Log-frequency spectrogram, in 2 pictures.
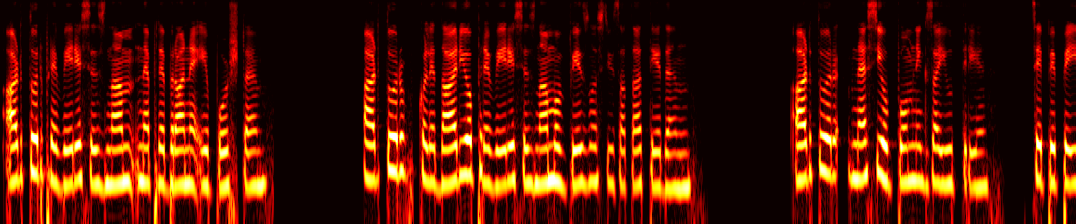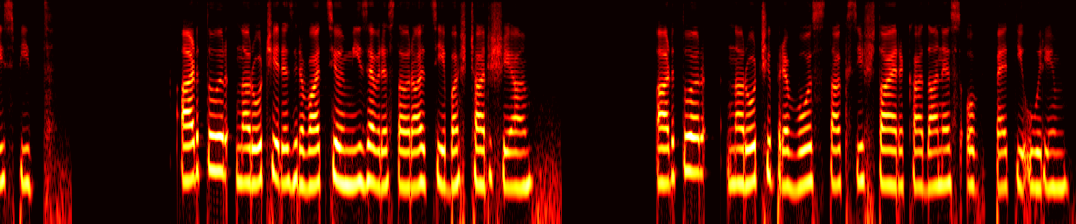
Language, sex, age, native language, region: Slovenian, female, 18-29, Slovenian, Drava region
